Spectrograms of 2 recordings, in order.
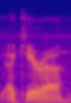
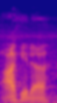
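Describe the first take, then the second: First: The name is said with an English-style pronunciation. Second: The name is said with a Japanese-style pronunciation. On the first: This is how most people say it. The speaker calls it wrong. "what everybody calls it" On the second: This is the correct pronunciation. The speaker calls it right. "that's the correct pronunciation"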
